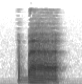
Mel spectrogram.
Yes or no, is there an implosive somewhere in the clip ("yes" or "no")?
yes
